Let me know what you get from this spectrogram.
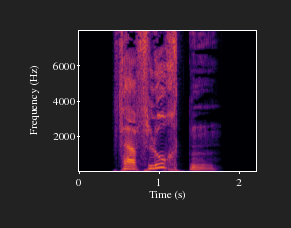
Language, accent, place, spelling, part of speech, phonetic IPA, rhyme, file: German, Germany, Berlin, verfluchten, adjective / verb, [fɛɐ̯ˈfluːxtn̩], -uːxtn̩, De-verfluchten.ogg
- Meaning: inflection of verfluchen: 1. first/third-person plural preterite 2. first/third-person plural subjunctive II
